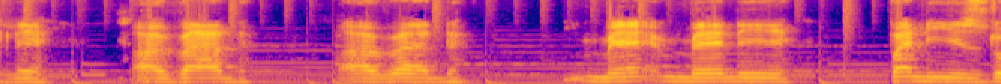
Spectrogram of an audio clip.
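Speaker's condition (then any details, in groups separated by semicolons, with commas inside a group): Friedreich's ataxia; spasticity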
